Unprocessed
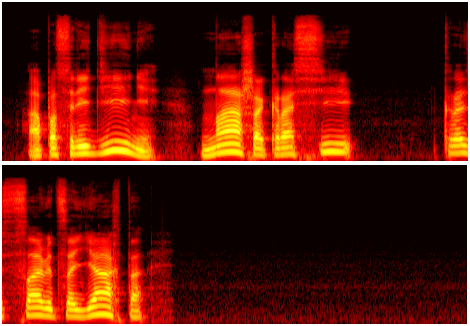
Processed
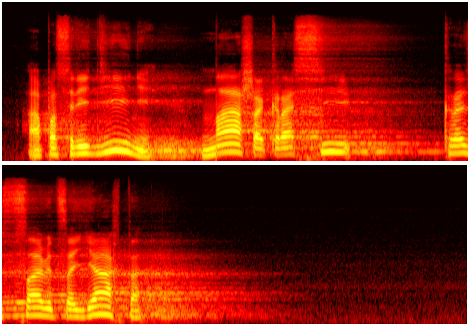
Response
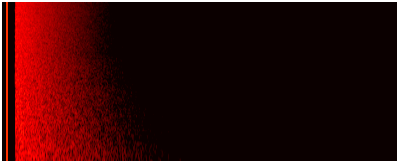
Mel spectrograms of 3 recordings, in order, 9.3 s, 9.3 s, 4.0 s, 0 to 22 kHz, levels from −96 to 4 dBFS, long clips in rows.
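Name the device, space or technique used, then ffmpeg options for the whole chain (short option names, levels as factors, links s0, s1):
ducked reverb: -filter_complex "[0:a]asettb=1/sr,asplit=3[s0][s1][s2];[s0]atrim=end=2.144[s3];[s1]atrim=start=2.14:end=2.95,asetpts=PTS-STARTPTS,afade=t=in:d=0.004:c=qsin,afade=t=out:st=0.806:d=0.004:c=qsin,highpass=210[s4];[s2]atrim=start=2.946[s5];[s3][s4]acrossfade=d=0.004:c1=hsin:c2=qsin[s6];[s6][s5]acrossfade=d=0.004:c1=qsin:c2=hsin,asplit=3[s7][s8][s9];[1:a]atrim=start_sample=2205[s10];[s8][s10]afir=irnorm=-1:irlink=0[s11];[s9]apad=whole_len=410978[s12];[s11][s12]sidechaincompress=threshold=0.0282:ratio=6:attack=38:release=390,volume=0.596[s13];[s7][s13]amix=inputs=2:normalize=0"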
